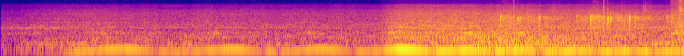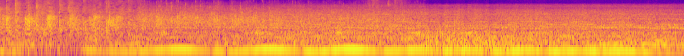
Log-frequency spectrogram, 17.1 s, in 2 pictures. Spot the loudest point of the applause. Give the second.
9 s.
